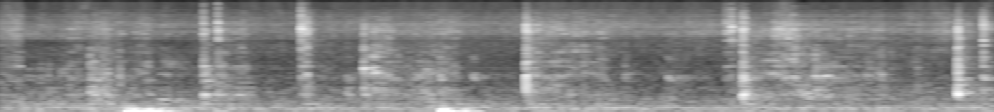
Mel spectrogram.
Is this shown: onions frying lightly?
yes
